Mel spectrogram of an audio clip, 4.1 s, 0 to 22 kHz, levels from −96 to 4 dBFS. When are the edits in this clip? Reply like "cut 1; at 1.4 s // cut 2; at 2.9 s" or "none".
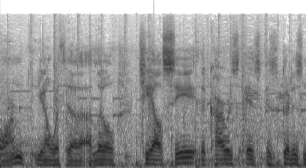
none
